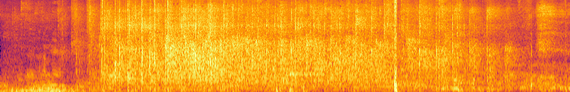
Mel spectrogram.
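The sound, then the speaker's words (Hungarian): An audience breaks into sustained applause, a dense wash of many hands clapping steadily for several seconds after a brief quieter start, with one sharper clap standing out near the end. “kedves volt, hogy belőletek az ő szolgálata az tapsot fakasztott.”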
